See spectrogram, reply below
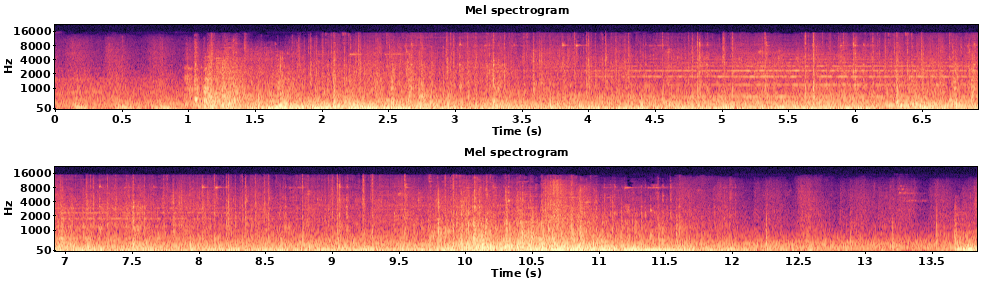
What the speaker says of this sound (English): So now we're going to ride this elevator down.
